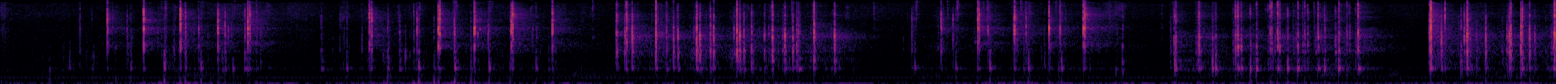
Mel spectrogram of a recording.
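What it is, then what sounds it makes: Plastic game controller. Fingertips press and click the buttons of a black, hollow, hand-held plastic gamepad held close to the mic and tap its shell. The result is a rapid, uneven run of sharp, bright clicky taps that die away almost instantly, over a faint steady low hum.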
